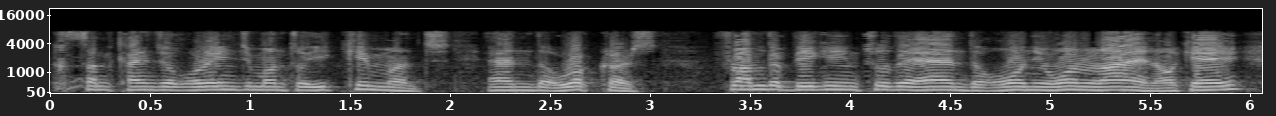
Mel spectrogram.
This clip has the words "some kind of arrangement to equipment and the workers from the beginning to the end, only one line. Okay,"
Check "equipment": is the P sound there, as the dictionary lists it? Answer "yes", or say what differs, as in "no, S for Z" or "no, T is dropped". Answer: no, P is dropped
